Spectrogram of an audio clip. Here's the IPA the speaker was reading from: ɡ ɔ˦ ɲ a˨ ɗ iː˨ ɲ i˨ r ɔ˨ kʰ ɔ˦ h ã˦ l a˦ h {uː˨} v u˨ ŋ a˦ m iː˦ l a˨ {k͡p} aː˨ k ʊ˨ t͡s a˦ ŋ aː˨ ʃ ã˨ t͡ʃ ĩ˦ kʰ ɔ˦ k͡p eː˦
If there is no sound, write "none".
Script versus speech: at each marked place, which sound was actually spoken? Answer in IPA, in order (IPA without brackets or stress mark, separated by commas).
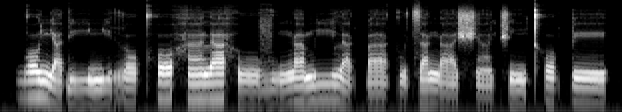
oː˨, k͡p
